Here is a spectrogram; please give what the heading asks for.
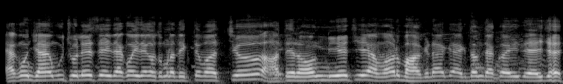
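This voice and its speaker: Man vlogger, high voice, eager and chatty, filming outdoors on a handheld phone. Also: very fast. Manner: excited, repeatedly urging viewers to look. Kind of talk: casual vlog narration. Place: outdoors at a family Holi celebration.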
